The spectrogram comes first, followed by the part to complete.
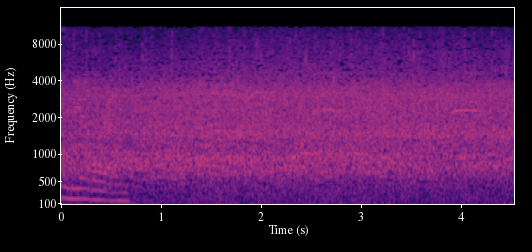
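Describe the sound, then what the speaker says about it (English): A cricket stadium crowd in the Cricket 26 video game keeps up a steady, broad roar with scattered applause, a dense wash of noise throughout that sits under a brief voice at the start. "already the crowd making a hell of a racket"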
